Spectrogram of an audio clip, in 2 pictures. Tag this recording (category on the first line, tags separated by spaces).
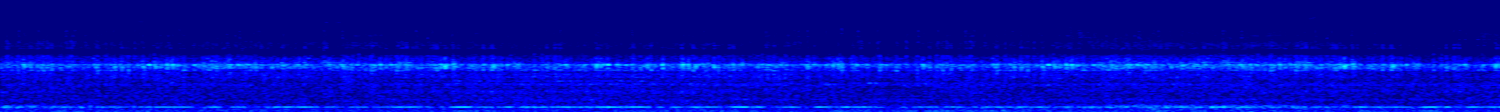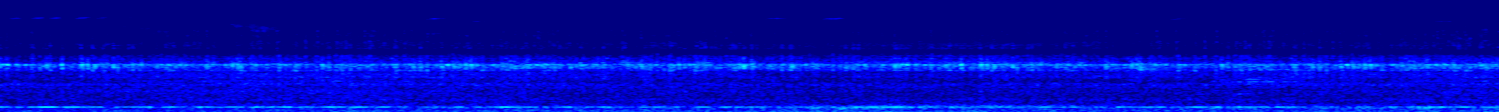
Soundscapes > Nature
modified-soundscape sound-installation nature data-to-sound soundscape Dendrophone phenological-recording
